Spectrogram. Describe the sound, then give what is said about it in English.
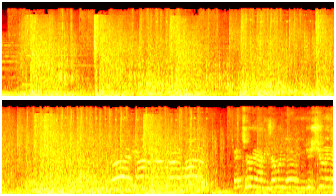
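Gunfire rings out in the video game Fortnite, with rapid bursts of shots and heavy booms repeating throughout. Excited players talk over the shooting. “Turn around, he's over there, you're just shooting at a wall!”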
